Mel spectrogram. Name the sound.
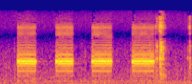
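telephone line busy signal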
